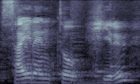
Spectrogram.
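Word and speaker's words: サイレントヒル: En japonais, la prononciation de Silent Hill et de Siren, c'est vraiment similaire, c'est Silento Hiru ou Siren, voyez ?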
